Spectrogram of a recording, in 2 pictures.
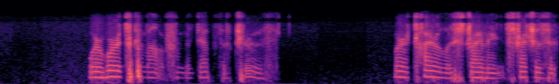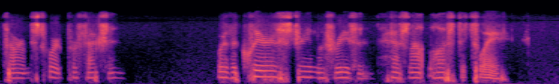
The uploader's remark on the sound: ACIM Daily Conference Call.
